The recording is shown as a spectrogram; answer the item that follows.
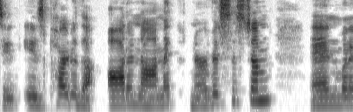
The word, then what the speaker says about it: autonomic: is part of the autonomic nervous system and when I was teaching itd say to the students think about that as autonomic s sounds like the word automatic it it turns itself on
